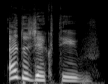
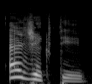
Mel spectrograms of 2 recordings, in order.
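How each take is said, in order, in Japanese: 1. Dの音は強く発音されています。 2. Dの音はほとんど消えています。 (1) "私はD の音が強すぎました。" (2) "D が消えちゃいました。"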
